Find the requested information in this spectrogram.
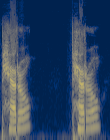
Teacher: the the single R is pronounced sort of like a d you just tap your tongue up the tip of your tongue up at the top of the roof of your mouth behind your teeth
